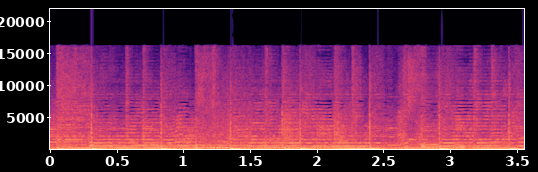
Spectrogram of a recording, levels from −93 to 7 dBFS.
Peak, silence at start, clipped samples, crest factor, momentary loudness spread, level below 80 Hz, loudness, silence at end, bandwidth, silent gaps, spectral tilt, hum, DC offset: 0 dBFS; 0 s; under 0.1%; 10 dB; 2 LU; -14 dBFS; -12 LUFS; 0 s; 16.5 kHz; none; -5.5 dB/octave; none; under 0.1%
